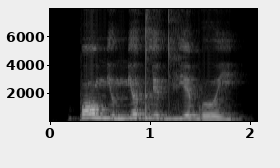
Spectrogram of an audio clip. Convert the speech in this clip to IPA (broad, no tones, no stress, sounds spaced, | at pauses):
p ɔ mʲ ʊ mʲ ʌ d lʲ ʌ d vʲ ɛ b ʊː j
